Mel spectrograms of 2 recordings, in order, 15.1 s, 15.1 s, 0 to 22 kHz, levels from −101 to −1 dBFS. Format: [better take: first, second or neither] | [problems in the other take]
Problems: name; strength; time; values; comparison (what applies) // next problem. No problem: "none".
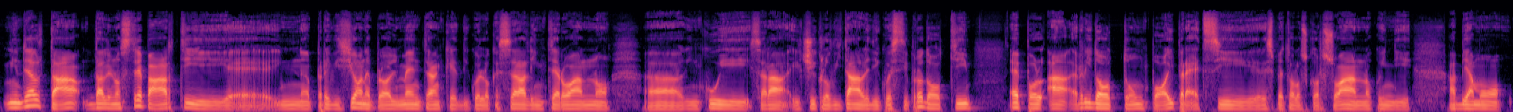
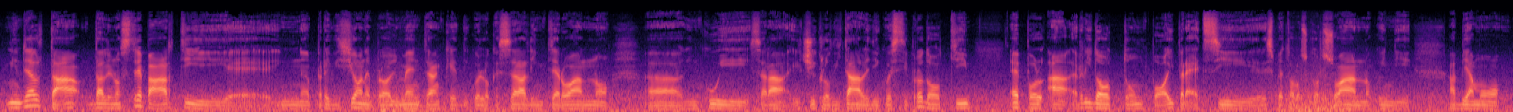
first | wind noise on the microphone; occasional gusts; 15 dB below the speech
